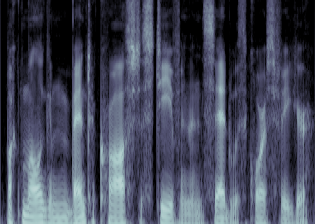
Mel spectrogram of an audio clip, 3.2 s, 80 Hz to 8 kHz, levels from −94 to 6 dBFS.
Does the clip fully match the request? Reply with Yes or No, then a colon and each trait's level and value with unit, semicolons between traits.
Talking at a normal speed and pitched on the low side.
No: fast, 210 wpm; very low, 85 Hz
